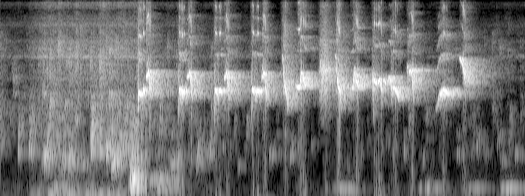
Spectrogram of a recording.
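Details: Training song of a cucak cungkok bulbul to excite other birds: after a brief noisy rustle, a steady string of loud, clear slurred whistles, each note rising sharply and repeated about three times a second.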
